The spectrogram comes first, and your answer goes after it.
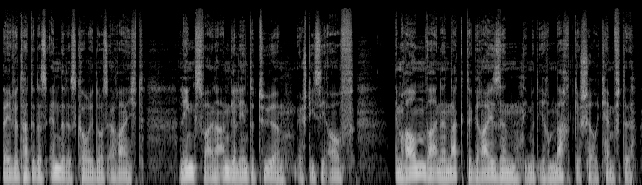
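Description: A man narrating a thriller audiobook in measured, even storytelling. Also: fairly low pitch, dry recording, clean studio sound. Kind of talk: scripted narration.

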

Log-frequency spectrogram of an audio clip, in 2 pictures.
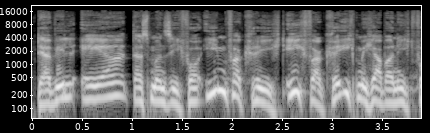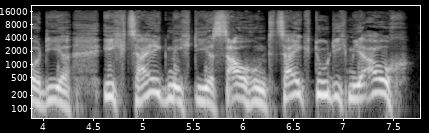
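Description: A man voicing a fat, drunken house owner who shouts curses in anger. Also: fairly high pitch, moderate pace, no echo, studio quality, voice pushed up, lightly acted. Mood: angry. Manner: angry shouting, cursing.

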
